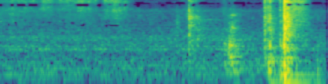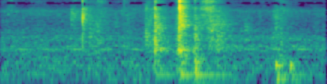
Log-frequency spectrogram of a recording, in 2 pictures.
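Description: A few short clinks and knocks of a spoon and spice containers while salt and spice powder are added to a wok of greens, the loudest about three seconds in and another about five seconds in, over a steady low hiss.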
